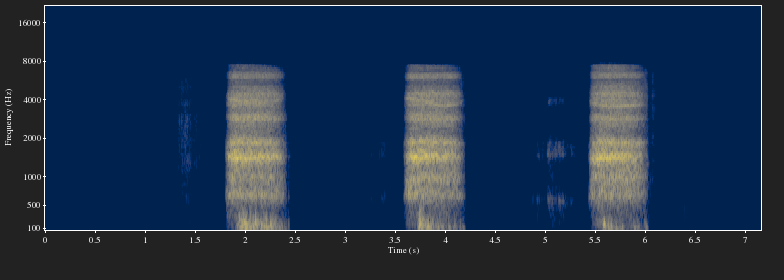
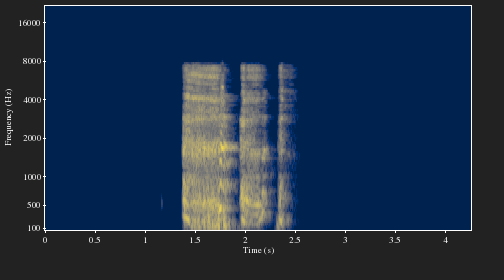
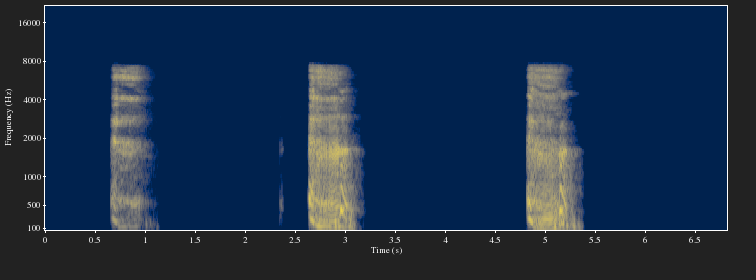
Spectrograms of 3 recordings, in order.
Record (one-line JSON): {"exhalation_length": "7.2 s", "exhalation_amplitude": 21186, "exhalation_signal_mean_std_ratio": 0.38, "cough_length": "4.3 s", "cough_amplitude": 32767, "cough_signal_mean_std_ratio": 0.34, "three_cough_length": "6.8 s", "three_cough_amplitude": 29594, "three_cough_signal_mean_std_ratio": 0.32, "survey_phase": "beta (2021-08-13 to 2022-03-07)", "age": "45-64", "gender": "Female", "wearing_mask": "No", "symptom_cough_any": true, "symptom_runny_or_blocked_nose": true, "symptom_shortness_of_breath": true, "symptom_abdominal_pain": true, "symptom_fatigue": true, "symptom_headache": true, "symptom_change_to_sense_of_smell_or_taste": true, "symptom_loss_of_taste": true, "smoker_status": "Never smoked", "respiratory_condition_asthma": false, "respiratory_condition_other": false, "recruitment_source": "Test and Trace", "submission_delay": "2 days", "covid_test_result": "Positive", "covid_test_method": "RT-qPCR"}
